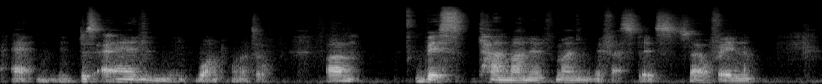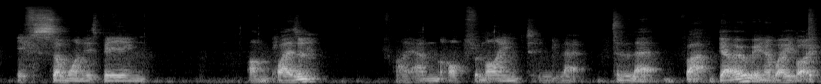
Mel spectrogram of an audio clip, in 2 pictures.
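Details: Adult man who has stammered since childhood, for about 25 years, speaking in conversation; stuttering.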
